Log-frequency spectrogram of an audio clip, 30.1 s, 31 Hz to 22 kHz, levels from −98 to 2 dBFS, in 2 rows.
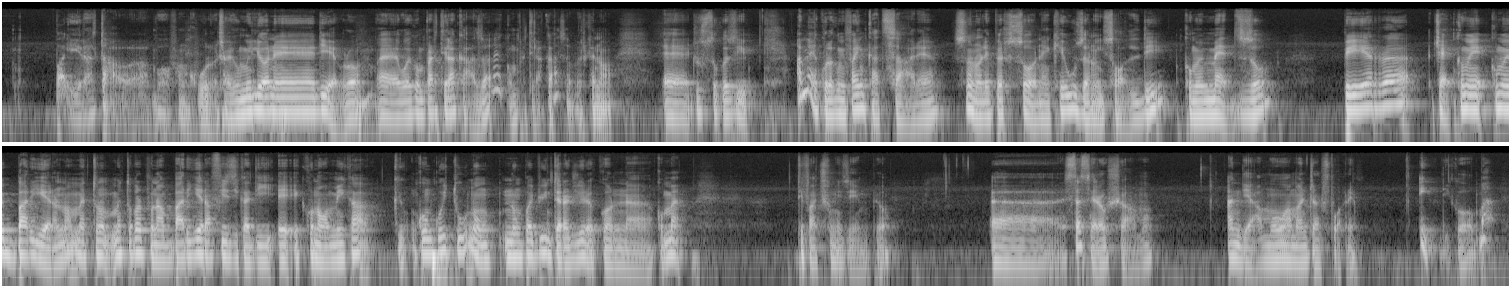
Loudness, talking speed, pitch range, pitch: -23 LUFS, 165 wpm, 105-130 Hz, 115 Hz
